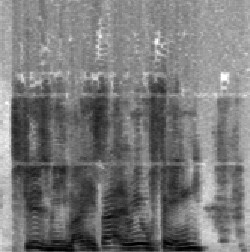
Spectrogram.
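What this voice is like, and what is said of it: Put-on London accent. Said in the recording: “this is my best London accent I'm doing here”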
